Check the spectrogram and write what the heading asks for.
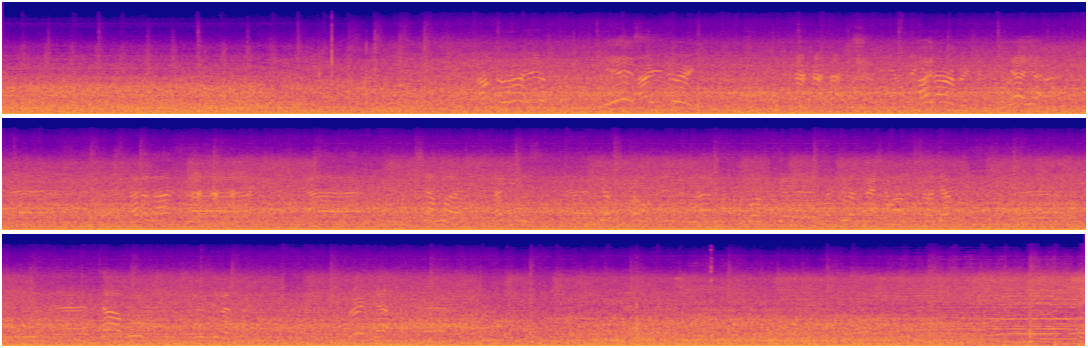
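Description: Steady, loud drone of a light aircraft's engine and propeller heard inside the cabin, with a constant low hum, and voices under it.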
